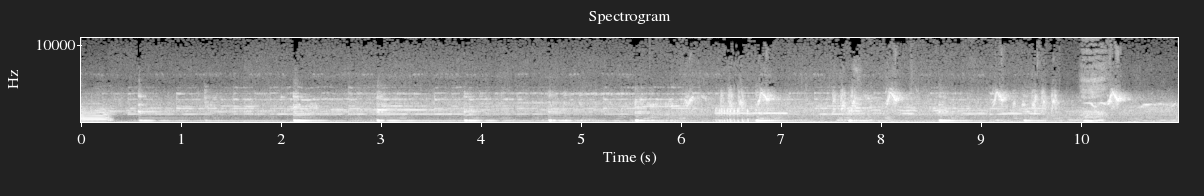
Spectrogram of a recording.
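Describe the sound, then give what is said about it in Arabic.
Birds chirp and tweet in a busy outdoor chorus, with a steady low hum underneath and bright bursts of calls growing denser in the second half. “شكرا لك يا ربي على نعمة الماء، وأصوات هذه الطيور تؤنسني.”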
